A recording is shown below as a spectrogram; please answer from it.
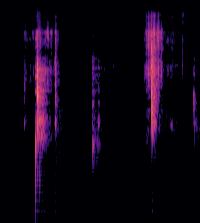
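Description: A few short knocks and clunks from a chainsaw being handled on a wooden workbench. The two loudest come about a second in and about three seconds in, with lighter taps between.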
